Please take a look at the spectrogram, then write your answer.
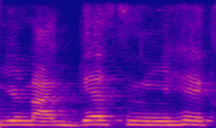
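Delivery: normal talking voice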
